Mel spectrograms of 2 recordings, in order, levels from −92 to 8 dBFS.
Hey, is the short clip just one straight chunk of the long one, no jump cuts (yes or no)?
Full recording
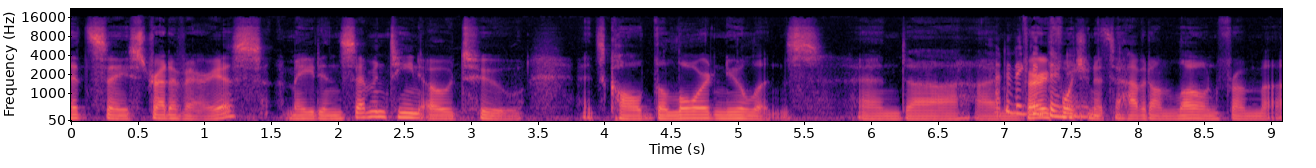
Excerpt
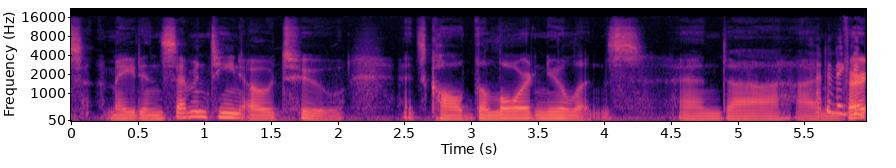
yes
